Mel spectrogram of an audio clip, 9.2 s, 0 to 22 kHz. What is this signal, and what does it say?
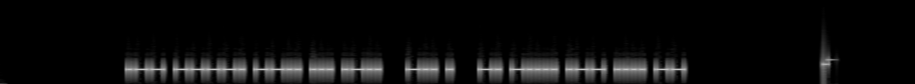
Morse code, heard as a keyed tone, about 30 wpm, 700 Hz. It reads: W9ZSL DE N6WHM
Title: USA Callsign DE Callsign - 5 Characters - 30wpm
